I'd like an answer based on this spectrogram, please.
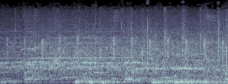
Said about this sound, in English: let's listen in for the applause for Rich Thompson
